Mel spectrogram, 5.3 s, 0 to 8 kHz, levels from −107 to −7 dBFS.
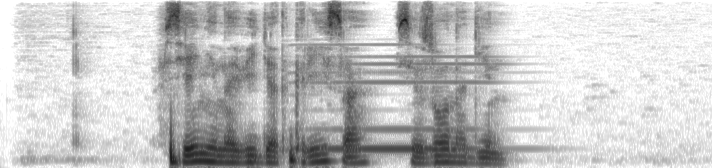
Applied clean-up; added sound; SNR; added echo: classical method log-MMSE.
